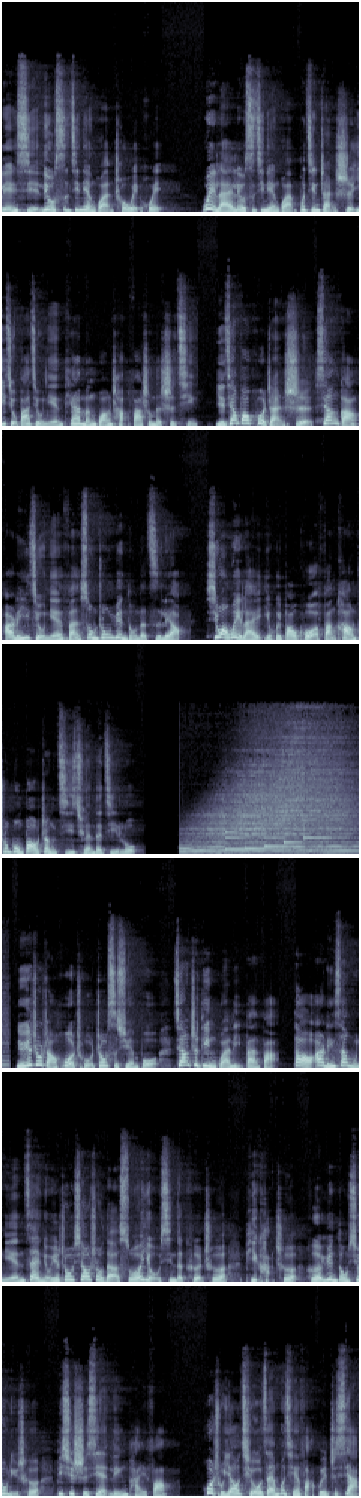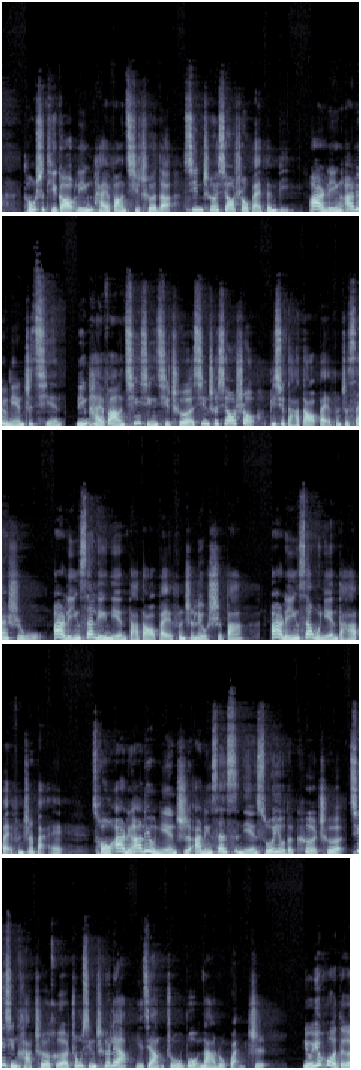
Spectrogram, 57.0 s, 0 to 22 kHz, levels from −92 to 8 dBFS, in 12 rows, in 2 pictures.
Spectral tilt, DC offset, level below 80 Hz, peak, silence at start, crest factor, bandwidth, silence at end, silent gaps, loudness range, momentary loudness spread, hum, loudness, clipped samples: -4.5 dB/octave; under 0.1%; -58 dBFS; -2 dBFS; 0 s; 14 dB; 15.5 kHz; 0 s; 16.19-16.62 s; 3 LU; 8 LU; none; -18 LUFS; under 0.1%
